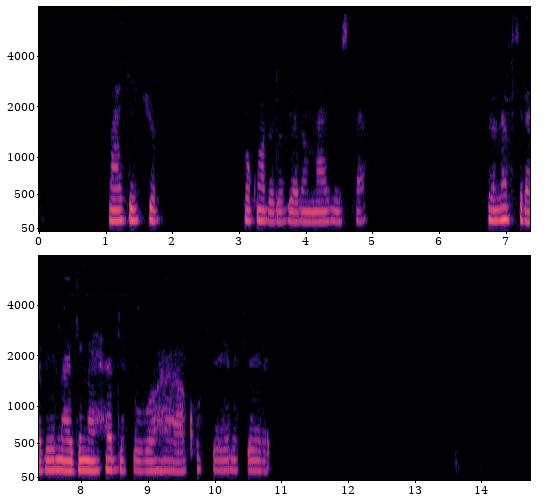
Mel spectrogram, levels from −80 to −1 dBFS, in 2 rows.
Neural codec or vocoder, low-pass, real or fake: none; 7.2 kHz; real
